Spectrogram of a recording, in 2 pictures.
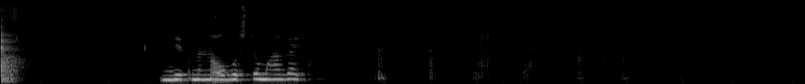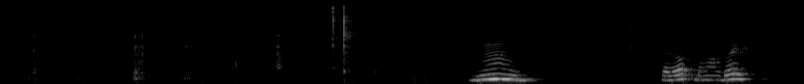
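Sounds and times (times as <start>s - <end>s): person chewing crisp food: 3.6s - 12.6s, 13.6s - 14.6s, 15.6s - 16.0s.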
